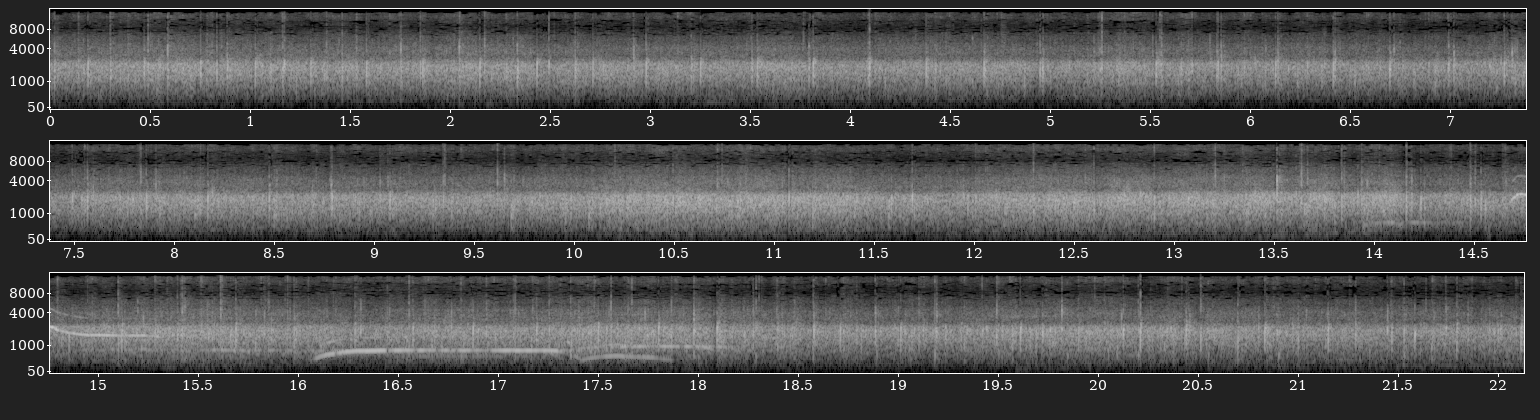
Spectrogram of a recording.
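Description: Theatre audience applauding steadily. A few brief calls from the crowd rise over the clapping in the second half.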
